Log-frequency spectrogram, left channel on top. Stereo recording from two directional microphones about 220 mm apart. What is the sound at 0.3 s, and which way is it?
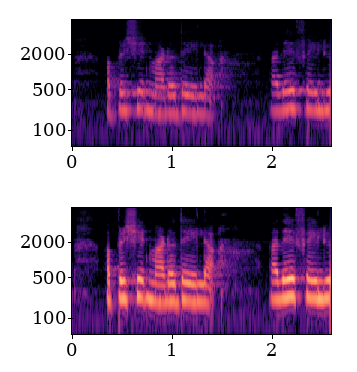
A woman's voice, 40° right (ahead or behind).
